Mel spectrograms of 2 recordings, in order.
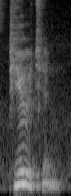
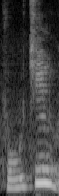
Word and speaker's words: Putin: yeah, Putin, which also more accurately reflects the pronunciation of this name in Russian, Putin. So if it's spelled like this, the one should rather pronounce it as Putin, but it's not Putin, it's Putin.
